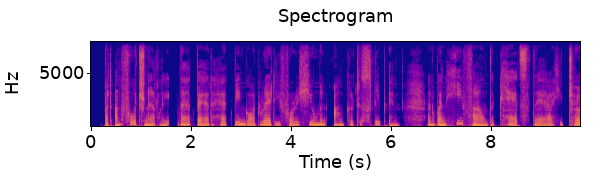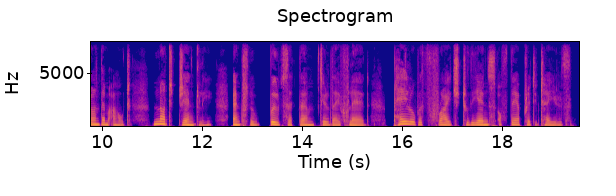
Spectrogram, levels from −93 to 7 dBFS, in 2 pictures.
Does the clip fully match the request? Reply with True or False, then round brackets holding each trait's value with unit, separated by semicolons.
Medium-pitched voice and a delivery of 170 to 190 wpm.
False (165 Hz; 140 wpm)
